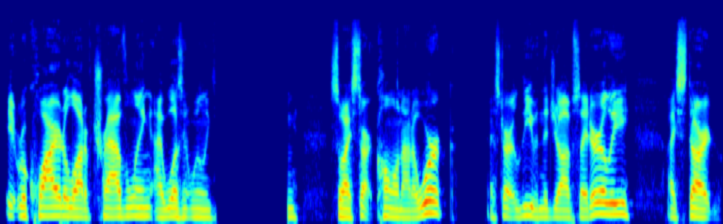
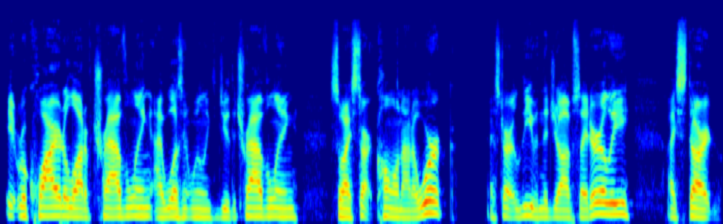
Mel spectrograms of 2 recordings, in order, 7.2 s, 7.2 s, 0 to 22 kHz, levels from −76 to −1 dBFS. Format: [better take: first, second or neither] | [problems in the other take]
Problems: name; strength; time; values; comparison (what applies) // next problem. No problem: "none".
second | audio cutting out; at 2 s for 0.5 s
